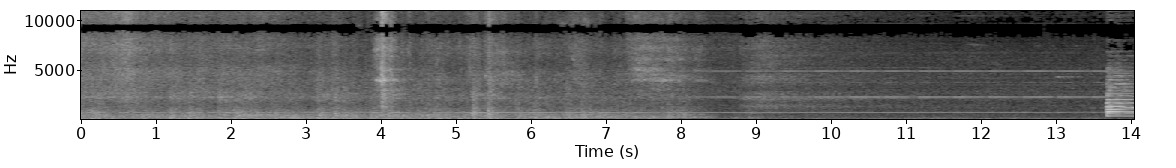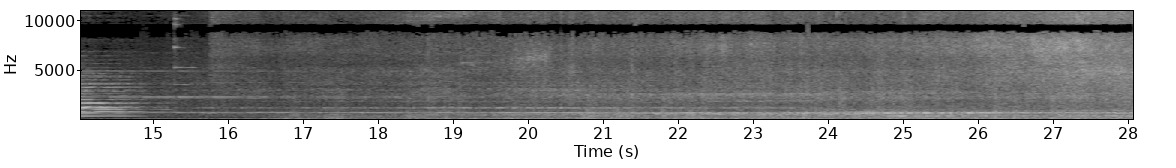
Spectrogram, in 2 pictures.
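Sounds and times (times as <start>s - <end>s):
train wheel rumble: 0.0s - 12.0s, 13.6s - 28.0s
train horn blast: 13.6s - 15.2s.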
